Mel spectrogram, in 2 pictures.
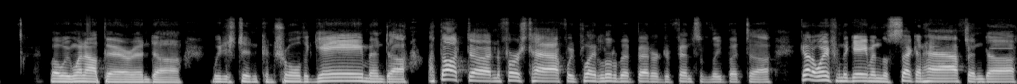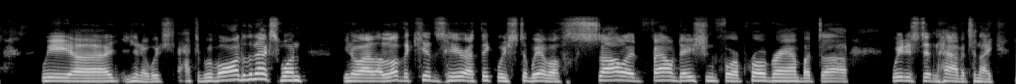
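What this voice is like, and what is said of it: Imitates another person's voice. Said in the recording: “Here's my impression of Brad Brownell.”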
